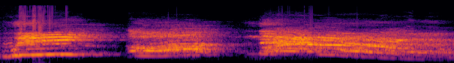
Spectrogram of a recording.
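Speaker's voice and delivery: very high, loud, big shout with "matter" drawn out. Showing children how to call out at someone littering: loud big voice. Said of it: "I could not hear you".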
